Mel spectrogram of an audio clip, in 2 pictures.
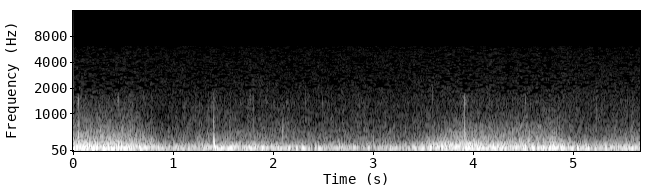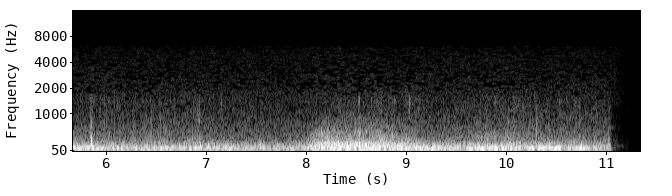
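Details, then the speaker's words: Normal vesicular breath sounds over peripheral lung fields from the clavicles to T9: soft, low-pitched rustling, longer on inspiration than expiration, at about 15 breaths a minute, without adventitious sounds. "over peripheral lung fields from the clavicles to T9 you should hear vascular sounds they are soft low pitched rustling sounds that are longer on inspiration than expiration they sound like"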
